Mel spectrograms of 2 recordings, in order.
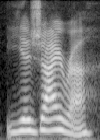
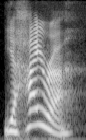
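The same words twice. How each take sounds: First: Yajira with a hard J as in jar; first try at the name. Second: Yahira with an H sound, ya-HI-ra; Yahira, the J said as a breathy H; corrected name. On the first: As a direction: Yajira with a J sound, then corrected. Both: Shown as a demonstration.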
